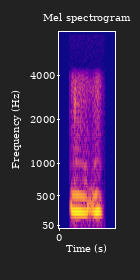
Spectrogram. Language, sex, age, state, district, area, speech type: Manipuri, female, 30-45, Manipur, Kangpokpi, rural, conversation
